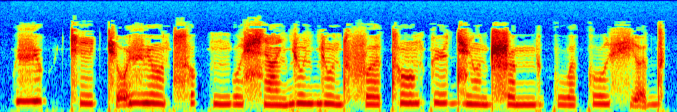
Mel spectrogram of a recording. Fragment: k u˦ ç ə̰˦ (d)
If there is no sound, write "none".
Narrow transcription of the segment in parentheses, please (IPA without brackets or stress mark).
d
